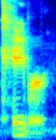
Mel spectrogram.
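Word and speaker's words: Kaiburr: spelled differently I mean I would pronounce that cabber not kyber but I can understand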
